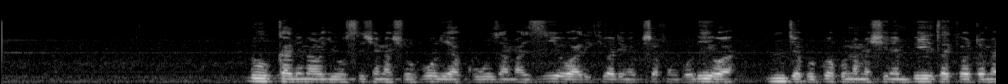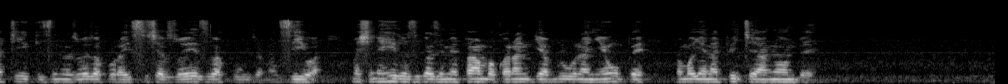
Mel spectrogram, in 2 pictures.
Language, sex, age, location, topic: Swahili, male, 18-24, Dar es Salaam, finance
